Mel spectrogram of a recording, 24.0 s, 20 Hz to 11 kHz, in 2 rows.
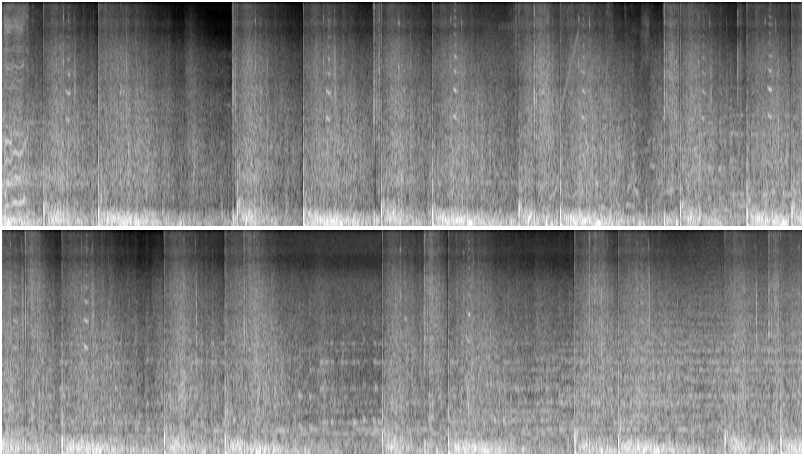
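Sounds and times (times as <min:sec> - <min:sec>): dance-pop song playing: 0:00.0 - 0:01.0
fireworks bangs: 0:00.0 - 0:24.0.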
